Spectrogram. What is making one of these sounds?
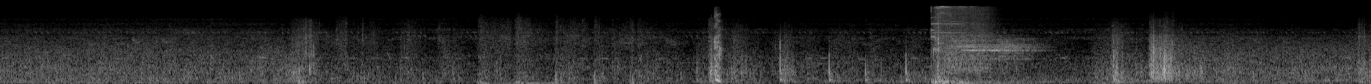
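Wings whoosh open for a glide.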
